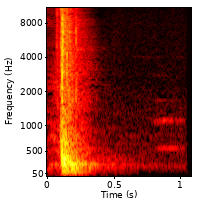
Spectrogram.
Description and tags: sonido cerrar puerta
